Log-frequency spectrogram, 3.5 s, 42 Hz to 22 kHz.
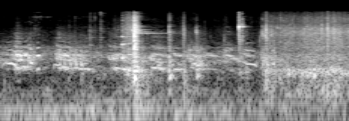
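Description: A dense chorus of hundreds of heavy turkey toms, averaging 45 to 46 pounds, gobbling all at once inside a barn outside Sacramento, California; overlapping calls rising and falling in loud, continuous waves with sharp individual gobbles bursting out.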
